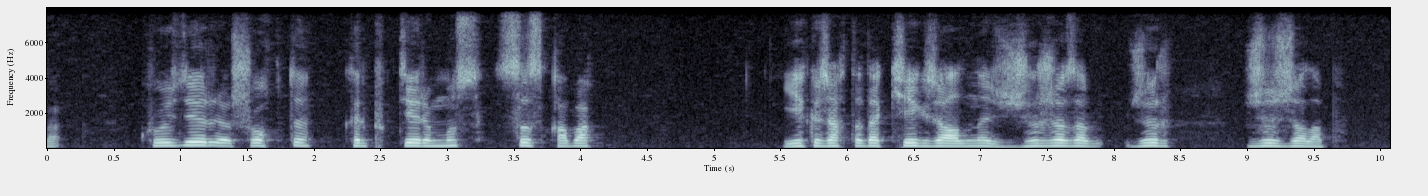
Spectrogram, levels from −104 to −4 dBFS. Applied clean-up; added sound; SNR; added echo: none; none; none; none.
